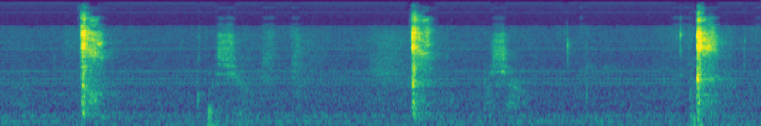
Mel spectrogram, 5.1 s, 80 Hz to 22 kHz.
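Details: An infant sneezes three times in quick, sharp bursts a few seconds apart over steady low room hum; recorded in 1994.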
